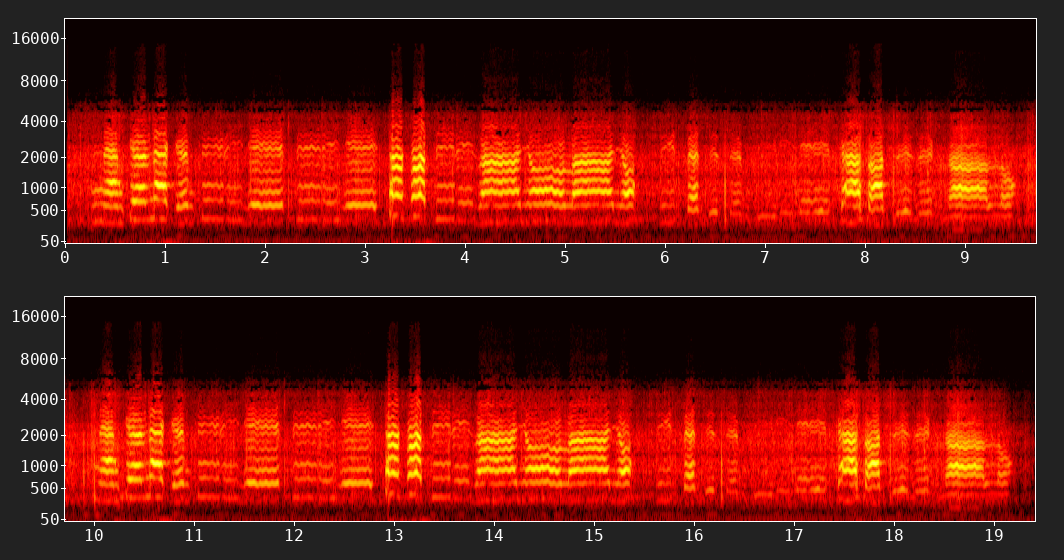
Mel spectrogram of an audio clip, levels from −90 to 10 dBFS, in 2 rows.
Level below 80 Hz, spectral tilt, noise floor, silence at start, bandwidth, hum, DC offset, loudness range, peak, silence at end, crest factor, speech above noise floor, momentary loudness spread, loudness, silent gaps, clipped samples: -72 dBFS; -1.5 dB/octave; -40 dBFS; 0.05 s; 6.8 kHz; none; under 0.1%; 4 LU; -4 dBFS; 0.25 s; 16 dB; 21 dB; 21 LU; -18 LUFS; none; under 0.1%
